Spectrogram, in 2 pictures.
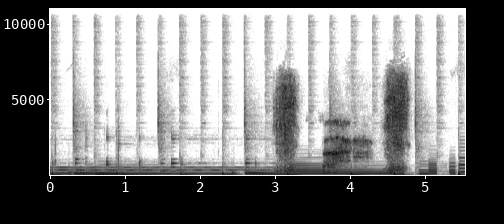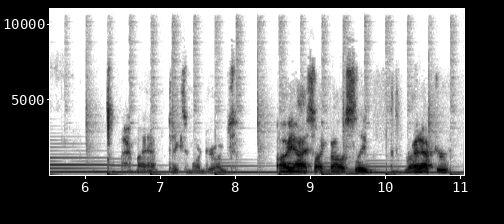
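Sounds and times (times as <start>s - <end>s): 
steady music: 0.0s - 11.0s
person sneezing: 3.0s - 3.4s, 4.2s - 4.8s
speech: 7.3s - 11.0s.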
